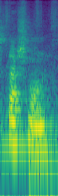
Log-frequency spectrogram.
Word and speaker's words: Plashmonak: Plashmon, remember you don't have the R and we don't, so it's Plashmonak, the French.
